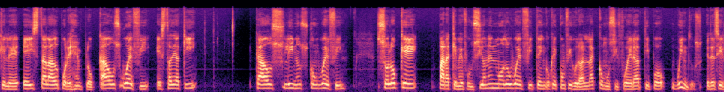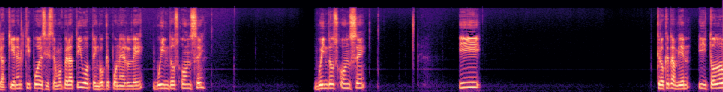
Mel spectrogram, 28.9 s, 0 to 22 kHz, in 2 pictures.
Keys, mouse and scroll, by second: 16.9 click, 18.3 click, 18.9 click, 21.6 click.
